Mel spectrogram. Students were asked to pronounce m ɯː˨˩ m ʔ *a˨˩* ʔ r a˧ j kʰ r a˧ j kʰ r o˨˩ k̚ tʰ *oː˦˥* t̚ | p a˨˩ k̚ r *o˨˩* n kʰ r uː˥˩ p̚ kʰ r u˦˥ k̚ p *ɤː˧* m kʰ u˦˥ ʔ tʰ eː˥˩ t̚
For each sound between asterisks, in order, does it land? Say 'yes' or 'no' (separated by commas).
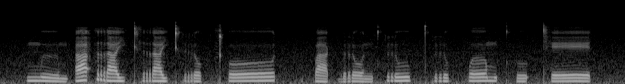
no, yes, yes, no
